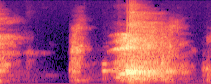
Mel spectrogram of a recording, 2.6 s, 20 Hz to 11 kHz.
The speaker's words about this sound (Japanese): あの、100段です。湧き水を飲んで一休みしてくださいと。 あれ、飲めんの？ほんまに？もう息切れますよ。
